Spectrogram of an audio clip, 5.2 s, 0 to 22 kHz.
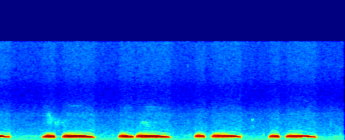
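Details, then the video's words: Wild-caught spotted dove at Tu Mơ Rông, 14 January 2019, cooing in the 'pha gù' manner: four clear pairs of a brief low note followed by a drawn-out, gently descending coo, roughly one pair per second. "BỔI THỔ PHA GÙ QUÁ TỐT"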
